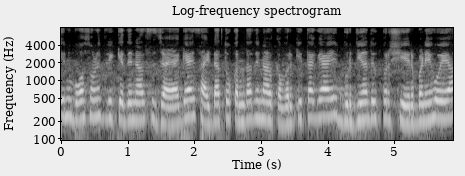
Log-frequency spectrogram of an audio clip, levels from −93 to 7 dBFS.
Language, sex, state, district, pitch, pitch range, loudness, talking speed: Punjabi, female, Punjab, Fazilka, 215 Hz, 200-225 Hz, -16 LUFS, 255 wpm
